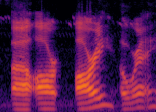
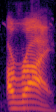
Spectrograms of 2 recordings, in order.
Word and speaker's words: awry: assault on Objective Ajax went Ari? I actually don't know how to pronounce that word. That's kind of funny. Awry. Thank you.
